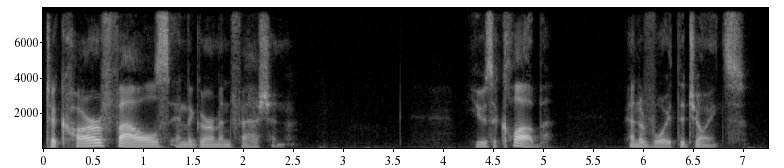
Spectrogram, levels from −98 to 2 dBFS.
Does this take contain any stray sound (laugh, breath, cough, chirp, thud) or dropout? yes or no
no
